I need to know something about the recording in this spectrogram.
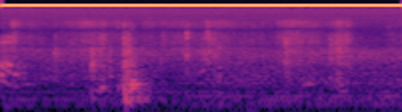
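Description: Faint voices in the background with a few short knocks, the loudest a little over a second in.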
